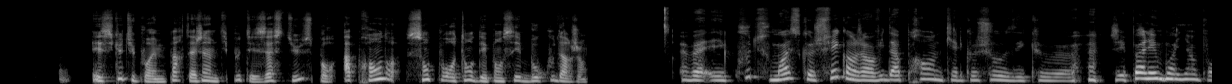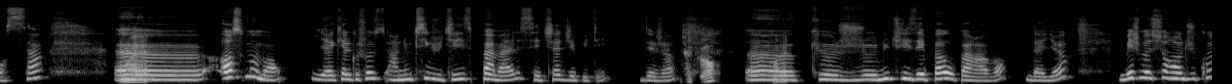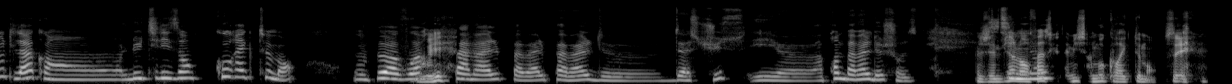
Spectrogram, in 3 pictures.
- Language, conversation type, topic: French, podcast, Tu as des astuces pour apprendre sans dépenser beaucoup d’argent ?
- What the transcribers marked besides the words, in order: tapping; chuckle; stressed: "pas mal"; stressed: "correctement"; chuckle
